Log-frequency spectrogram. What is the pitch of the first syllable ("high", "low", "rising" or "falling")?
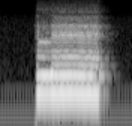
high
